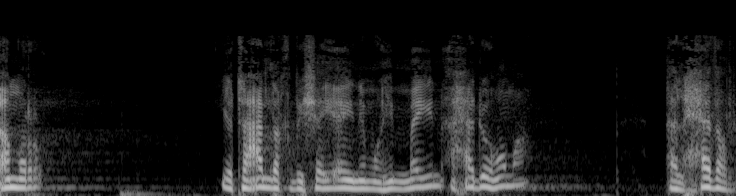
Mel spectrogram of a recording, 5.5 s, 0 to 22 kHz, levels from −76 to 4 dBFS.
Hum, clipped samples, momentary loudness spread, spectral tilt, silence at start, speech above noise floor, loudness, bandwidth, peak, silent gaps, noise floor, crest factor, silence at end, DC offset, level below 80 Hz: none; under 0.1%; 11 LU; -7 dB/octave; 0 s; 37 dB; -24 LUFS; 10.5 kHz; -4 dBFS; none; -60 dBFS; 20 dB; 0 s; under 0.1%; -48 dBFS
